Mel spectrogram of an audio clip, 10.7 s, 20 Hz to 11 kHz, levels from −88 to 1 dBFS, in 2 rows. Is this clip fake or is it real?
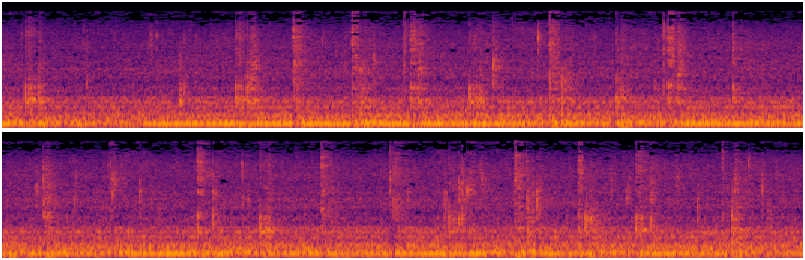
real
